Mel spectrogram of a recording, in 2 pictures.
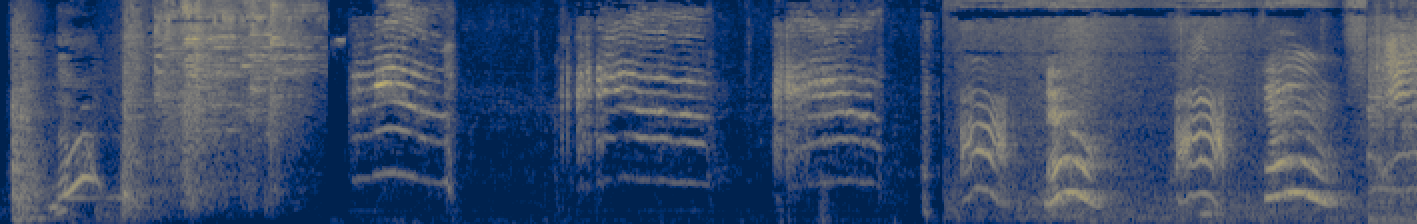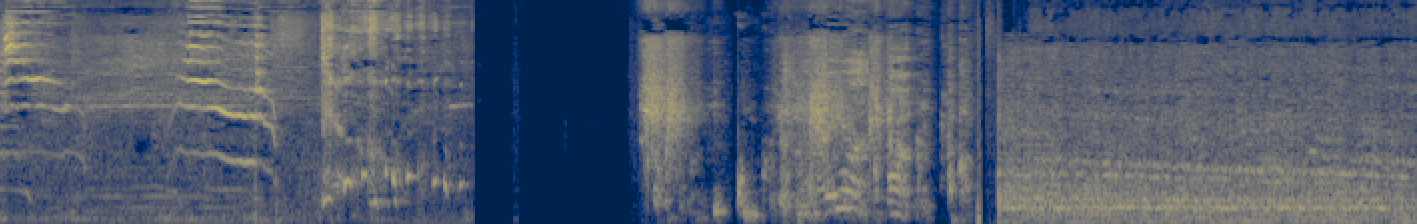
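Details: Kitten meowing over and over in a lively run of high, drawn-out, wavering meows, some rising then falling, with short gaps between them, mixed with people talking and laughing, ending in loud rushing noise.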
